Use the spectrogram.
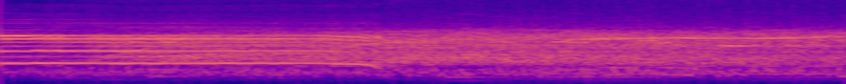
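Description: A large audience cheers and applauds a band in one loud, steady roar for the full four seconds. A high, sustained shout or whistle rides over the crowd early on, then slides down and drops away.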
